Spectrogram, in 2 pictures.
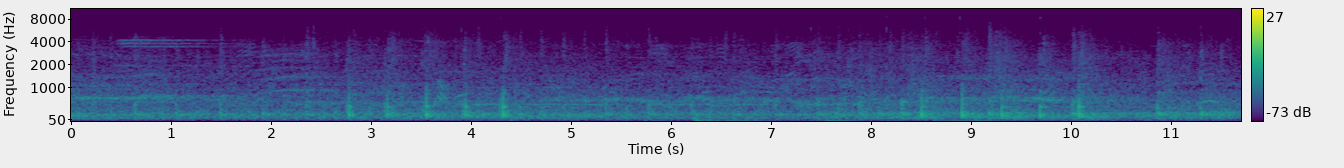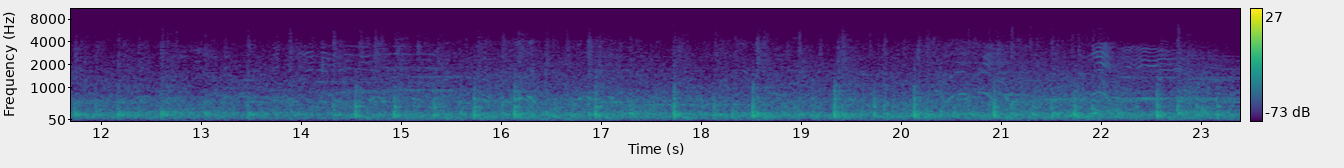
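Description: Faint football stadium ambience from the pitch-side microphones: distant voices and shouts, with scattered sharp knocks throughout.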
